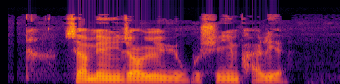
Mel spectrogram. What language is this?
Chinese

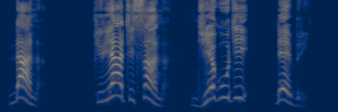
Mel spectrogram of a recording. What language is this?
Nyanja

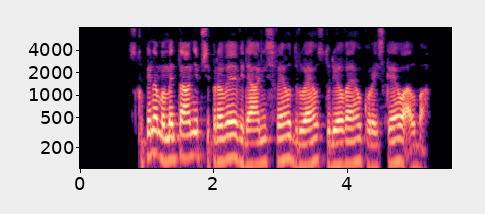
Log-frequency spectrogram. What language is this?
Czech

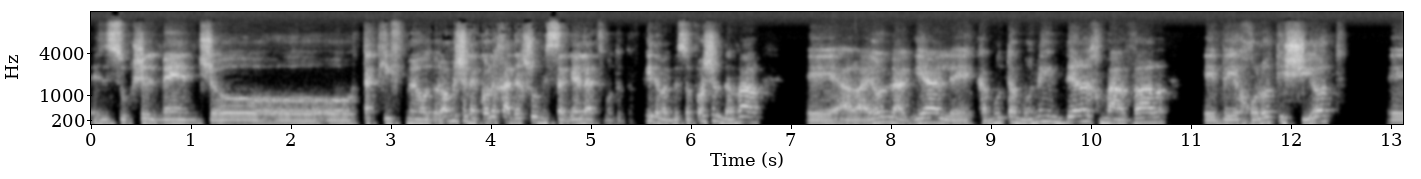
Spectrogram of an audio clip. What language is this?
Hebrew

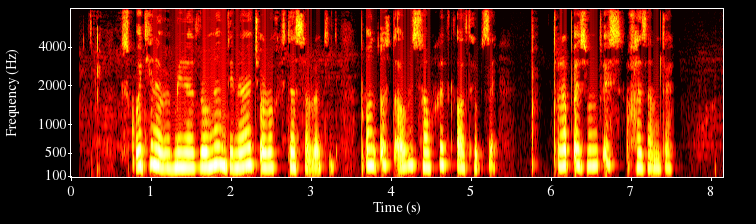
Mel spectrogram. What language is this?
Georgian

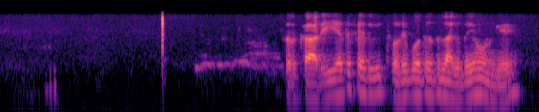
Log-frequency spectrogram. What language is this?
Punjabi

